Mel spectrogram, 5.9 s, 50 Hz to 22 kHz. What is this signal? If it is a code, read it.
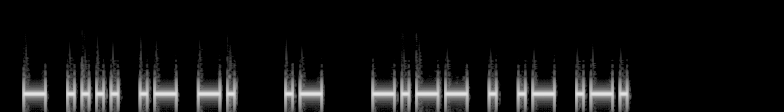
Morse code, heard as a keyed tone, about 22 wpm, 700 Hz. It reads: THAN A YEAR
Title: Speed-Racing - Sets of 5 Words 22wpm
